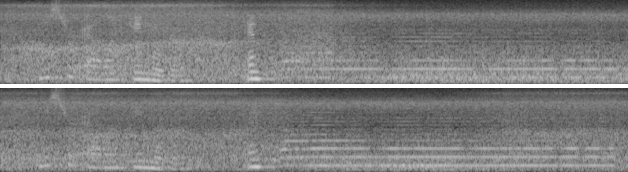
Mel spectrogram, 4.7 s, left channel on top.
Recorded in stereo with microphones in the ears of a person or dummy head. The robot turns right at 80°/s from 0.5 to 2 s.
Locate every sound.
0.3 s a woman speaking: 5° right, 1.5 m; by 2.0 s 115° left, 1.5 m
2.1 s a trumpet: 30° right (ahead or behind), 3 m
